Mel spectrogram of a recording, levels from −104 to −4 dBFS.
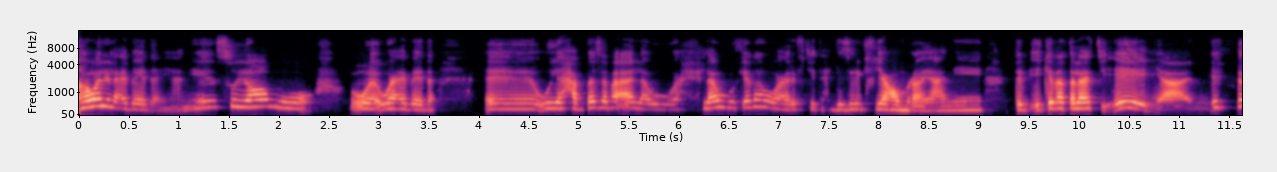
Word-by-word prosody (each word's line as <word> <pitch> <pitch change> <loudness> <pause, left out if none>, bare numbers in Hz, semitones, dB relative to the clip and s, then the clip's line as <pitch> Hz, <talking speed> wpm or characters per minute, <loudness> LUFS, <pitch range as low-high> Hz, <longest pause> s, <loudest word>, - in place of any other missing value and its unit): هو 270 +5 +10
للعبادة 220 -10 -1
يعني، 270 +2 -13
صيام 290 +1 +2
و 230 -2 -7 0.4
و - - -6 0.3
وعبادة، 210 -4 -1 0.5
آآ 210 0 -7
ويا 230 +3 -2
حبّذا 245 +3 -1
بقى 250 -1 +2
لو 200 -3 -10
احلو 245 +5 -3
كده 280 +2 -3
وعرفتِ 200 -4 -7
تحجزي 190 -1 -13
لِك 205 -1 -13
فيه 205 0 +1
عُمرة 175 -3 +3
يعني 165 +3 -8 0.3
تبقي 185 -1 -5
كده 235 +5 +6
طلعتي 230 0 +5
إيه 470 -4 +1
يعني 105 - -3
215 Hz, 130 wpm, -25 LUFS, 190-255 Hz, 0.5 s, هو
